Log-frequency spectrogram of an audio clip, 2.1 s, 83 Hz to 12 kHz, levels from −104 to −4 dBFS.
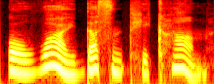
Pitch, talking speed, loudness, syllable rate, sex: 180 Hz, 140 wpm, -17 LUFS, 2.6 syllables/s, female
